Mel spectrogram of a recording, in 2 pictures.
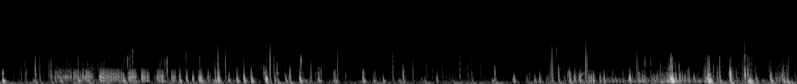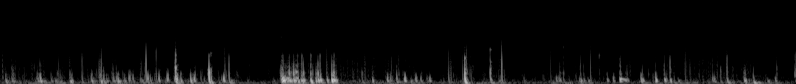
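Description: Long run of gurgling, bubbling and popping rumbles with quiet gaps between them. Ordinary bowel sounds of a growling stomach.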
